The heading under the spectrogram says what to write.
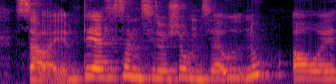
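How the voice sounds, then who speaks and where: Audible room echo around a woman speaking with ordinary pitch variation. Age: 20s. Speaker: lifestyle vlogger. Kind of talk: casual vlog talk. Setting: voiceover recorded indoors. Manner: hesitant with many fillers.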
